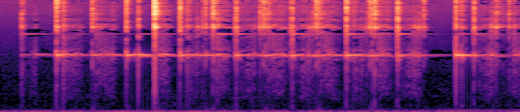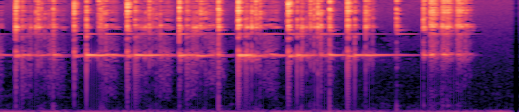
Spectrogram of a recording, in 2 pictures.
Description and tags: Tea with spoon
coffee, cup, milk, mix, mug, spoon, stir, stirring, sugar, tea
